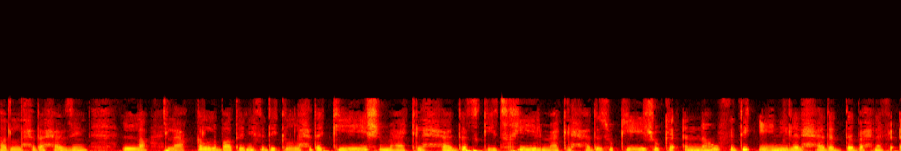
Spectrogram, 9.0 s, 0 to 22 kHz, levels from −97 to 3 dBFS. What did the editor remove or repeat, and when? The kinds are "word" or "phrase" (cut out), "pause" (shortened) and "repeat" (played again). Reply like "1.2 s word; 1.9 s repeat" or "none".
1.6 s word; 7.5 s word

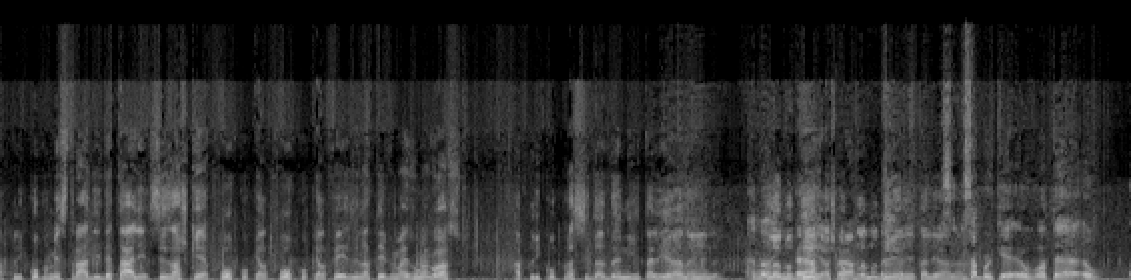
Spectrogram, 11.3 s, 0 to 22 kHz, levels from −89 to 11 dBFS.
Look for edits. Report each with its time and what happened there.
2.7 s repeat; 9.0 s word

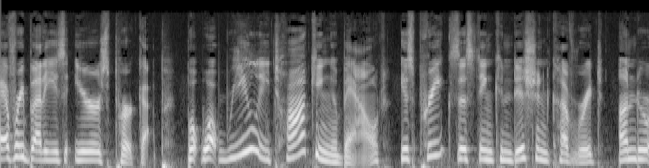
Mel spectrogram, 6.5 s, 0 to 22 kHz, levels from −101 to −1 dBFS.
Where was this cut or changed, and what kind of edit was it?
1.8 s pause; 2.2 s word; 3.9 s pause

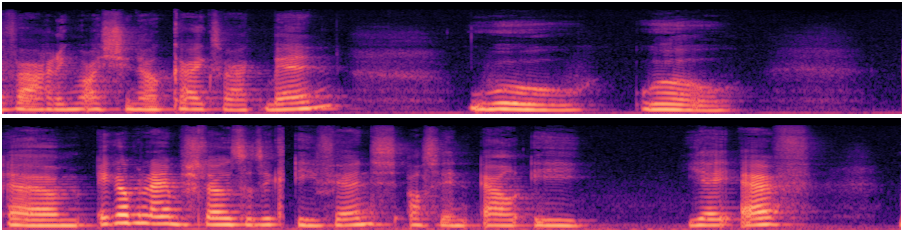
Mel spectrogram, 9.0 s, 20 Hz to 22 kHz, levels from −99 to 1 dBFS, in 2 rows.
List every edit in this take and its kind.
5.9 s phrase

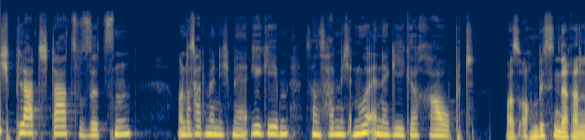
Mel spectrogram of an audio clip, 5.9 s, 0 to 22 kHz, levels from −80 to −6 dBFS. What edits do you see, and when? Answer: 1.9 s word; 2.5 s word; 3.5 s word

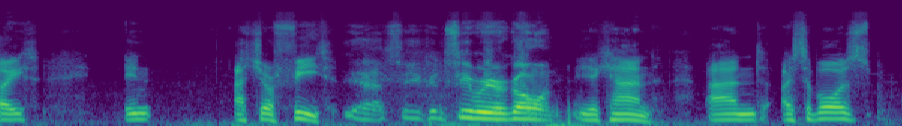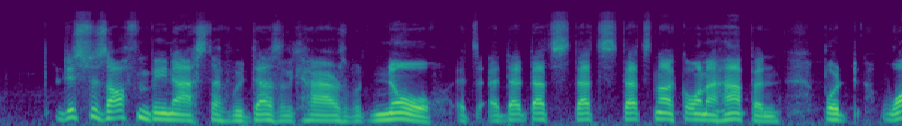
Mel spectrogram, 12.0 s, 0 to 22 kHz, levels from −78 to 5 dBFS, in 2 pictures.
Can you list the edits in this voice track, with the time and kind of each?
none

